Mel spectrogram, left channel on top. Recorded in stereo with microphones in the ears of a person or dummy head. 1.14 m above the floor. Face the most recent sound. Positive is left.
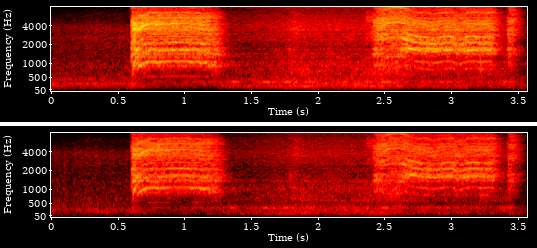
turn(degrees=50)  # may be behind; listen again after turning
